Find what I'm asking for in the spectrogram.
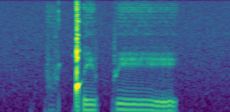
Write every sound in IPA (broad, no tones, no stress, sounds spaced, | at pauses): p o̤ ǃ i p iː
